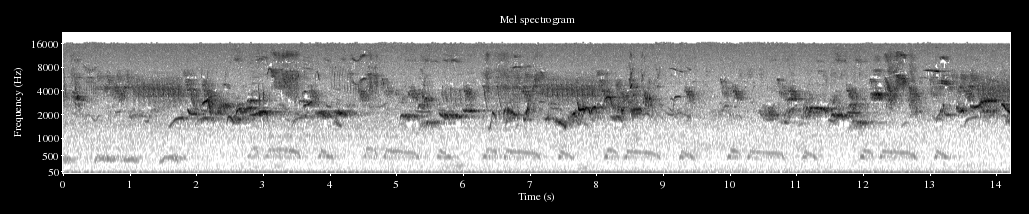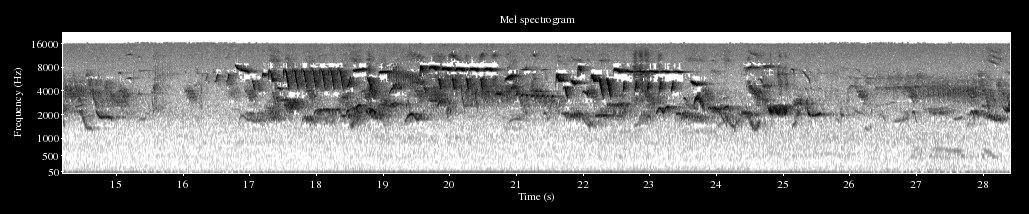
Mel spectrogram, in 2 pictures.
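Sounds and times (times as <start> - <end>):
busy bird chorus of high chirps and twitters: 0.0 - 28.4.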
